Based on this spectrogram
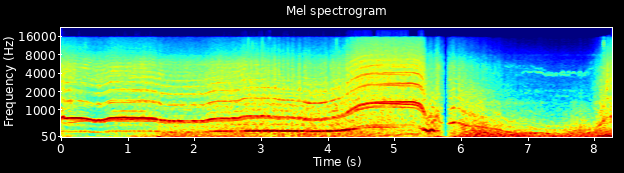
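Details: RDQ 2205 2450kv brushless motors on a quad, flying fine, but on playback the whining motor tones swoop with throttle and have an odd wavering pitch; cause unknown: unusual motor noise.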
